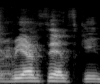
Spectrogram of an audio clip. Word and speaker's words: Viertansky: Boris Viertansky. This sounds like it's spelled.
